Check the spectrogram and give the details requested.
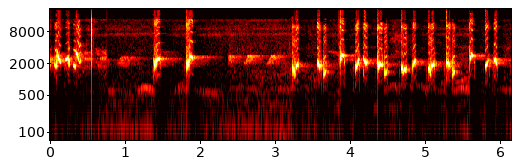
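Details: Yellow-vented bulbul in full voice, a rapid, long 'ropel' fighting song used as a lure. Rushed chirps open, a few scattered whistles and soft slurred notes follow, then a steady run of bubbly, rising-falling notes.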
